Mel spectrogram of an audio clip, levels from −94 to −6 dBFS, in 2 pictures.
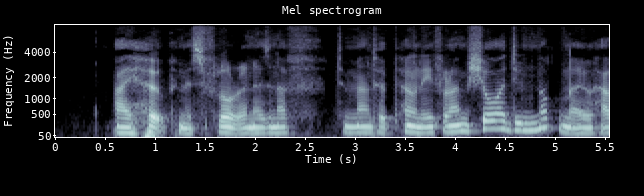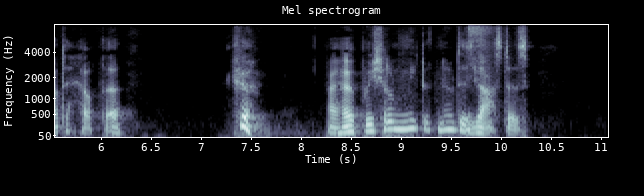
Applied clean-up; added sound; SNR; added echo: neural mask model Resemble Enhance denoiser.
